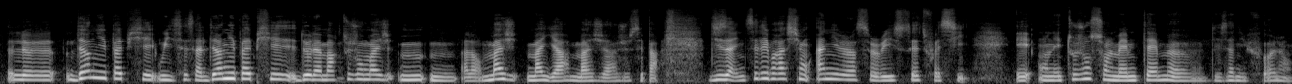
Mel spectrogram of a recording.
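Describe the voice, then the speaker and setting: A woman's voice: medium pitch, moderate pace, a little mellow. A woman from France chatting casually as she shows craft papers, hesitant with many fillers. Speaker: scrapbooking vlogger. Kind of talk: casual product unboxing chat.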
